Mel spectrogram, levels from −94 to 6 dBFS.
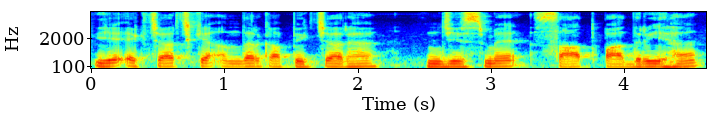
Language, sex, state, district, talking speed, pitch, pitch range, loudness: Hindi, male, Delhi, New Delhi, 155 wpm, 110 Hz, 105-115 Hz, -13 LUFS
